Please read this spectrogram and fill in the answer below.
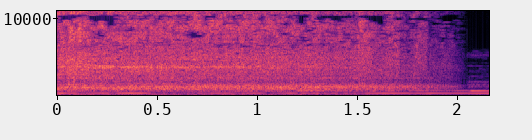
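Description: A loud, steady rush of hissing noise, a horror-film jump-scare sound effect, over a sustained low drone of background music; the noise cuts off at the end.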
